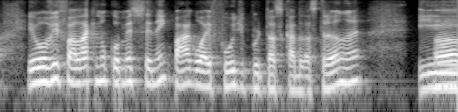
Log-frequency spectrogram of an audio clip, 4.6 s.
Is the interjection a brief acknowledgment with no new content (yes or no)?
yes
